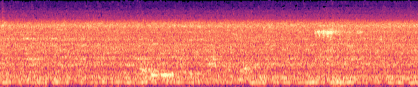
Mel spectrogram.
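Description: CNC milling machine running with a steady mechanical hum and whir, its spindle turning the cutter on a coolant-wet workpiece.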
